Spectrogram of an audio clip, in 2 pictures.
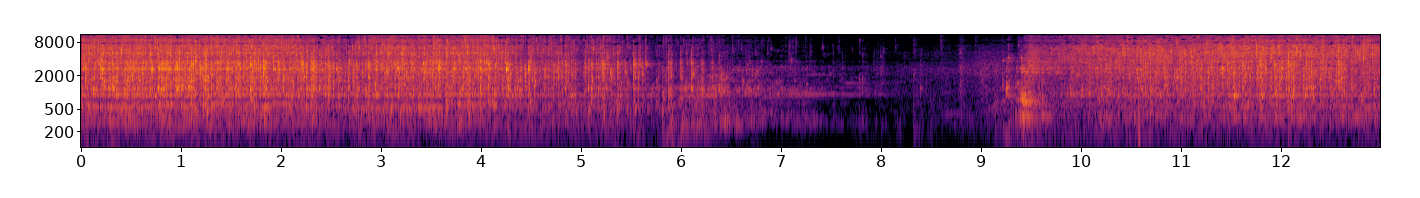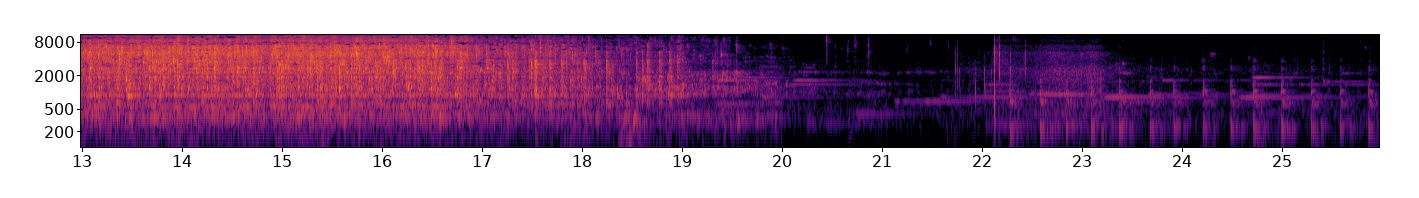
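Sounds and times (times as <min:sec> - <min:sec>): urinal flushing: 0:00.0 - 0:08.3, 0:09.1 - 0:20.0.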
